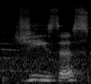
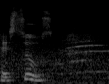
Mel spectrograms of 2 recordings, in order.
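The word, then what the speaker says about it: Jesús: talk about in Spanish Jesus. So like our neighbor Jesus came to see if we wanted any beans. So Jesus would be like that. But the accent is on the last syllable, so I would have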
